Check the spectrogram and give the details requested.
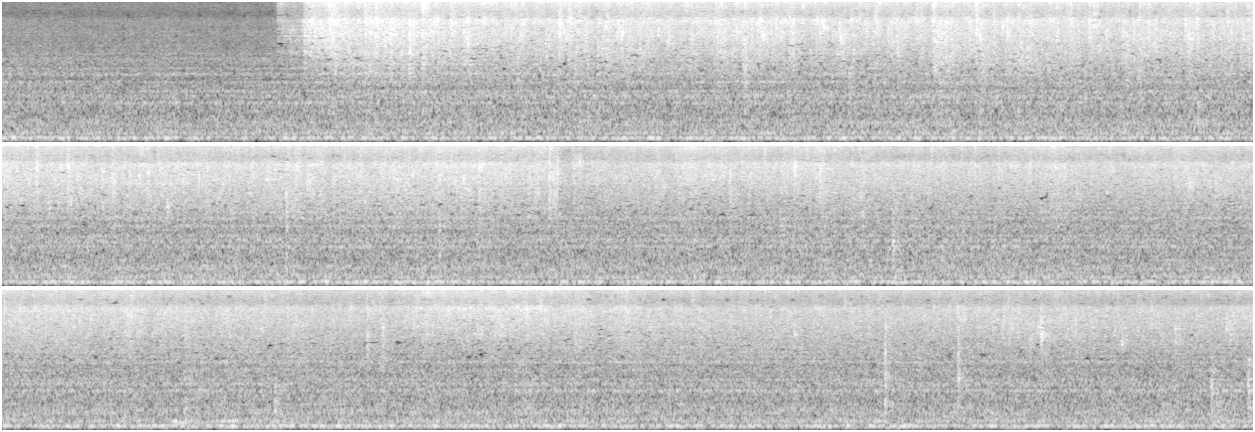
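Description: Dried Medan anchovies frying in hot oil in a frying pan, a steady sizzle that jumps louder about two seconds in as they go into the oil.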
